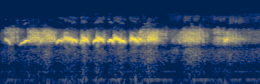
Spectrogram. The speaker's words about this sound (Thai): เสียงนกชนิดหนึ่งร้องดังขึ้นจากพุ่มไม้หลังม้าหินอ่อนที่เรานั่ง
